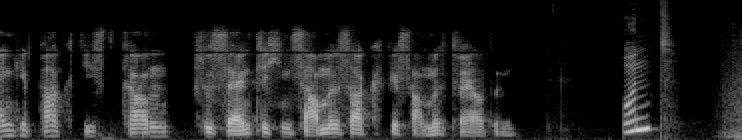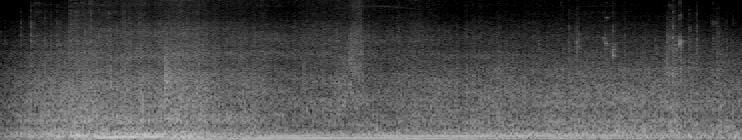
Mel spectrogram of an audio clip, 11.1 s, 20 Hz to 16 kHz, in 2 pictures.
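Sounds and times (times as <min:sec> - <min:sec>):
speech: 0:00.0 - 0:04.0, 0:04.7 - 0:05.6
dense early-morning traffic roar at a city square in Bern: 0:05.4 - 0:11.1
low engine hums from passing vehicles: 0:05.4 - 0:11.1.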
